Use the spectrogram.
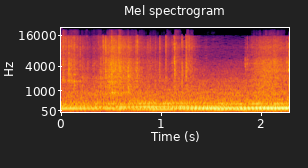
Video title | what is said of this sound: BESAN POTATO BHUJIA (बेसन र आलुको भुजिया) | You can hear the sound, how crispy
